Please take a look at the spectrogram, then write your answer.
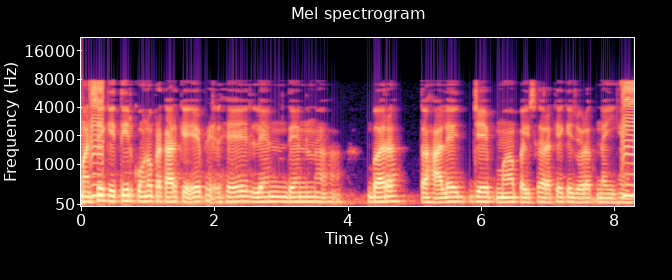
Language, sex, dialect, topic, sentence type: Chhattisgarhi, male, Central, banking, statement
